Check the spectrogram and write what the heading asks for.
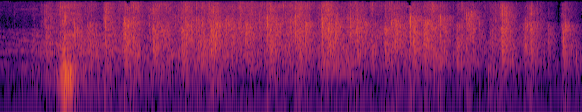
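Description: An audience breaks into steady applause, a dense wash of many hands clapping at an even level for several seconds, with a brief louder burst near the start.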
